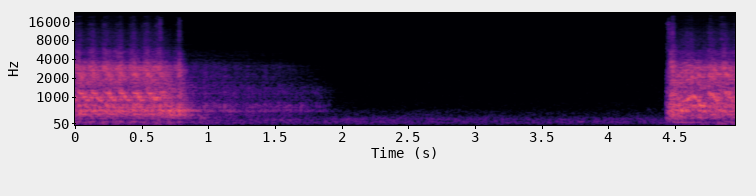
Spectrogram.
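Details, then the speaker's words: 1993 Ford 7.3 IDI diesel with a turbo kit, at about 55°F, ran fine the day before: the starter churns in bursts with pauses and never catches. It has fuel and puffs white smoke while cranking; a no-start of unknown cause. "just doesn't want to turn over I don't know what it is everything where it worked perfectly fine yesterday started right up yesterday didn't have a problem with it"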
